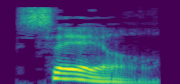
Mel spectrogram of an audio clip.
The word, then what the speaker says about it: SIAL: The algorithms are coded in a domain-specific language called Super Instruction Assembly Language or SIAL, pronounced SAIL, for easy communication.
